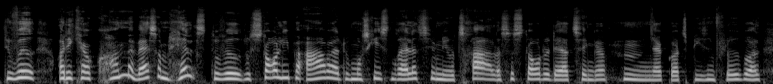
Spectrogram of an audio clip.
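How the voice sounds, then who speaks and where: A woman co-hosting a podcast, explaining mood psychology in a lively, talkative way, often ending with tag questions. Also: sits high, few pauses, no echo, clean studio sound. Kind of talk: casual explanatory chat.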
